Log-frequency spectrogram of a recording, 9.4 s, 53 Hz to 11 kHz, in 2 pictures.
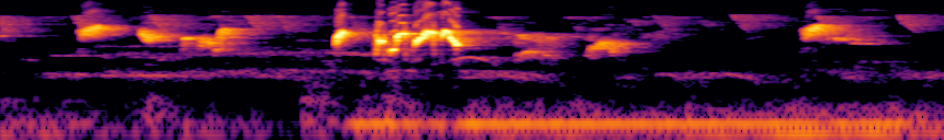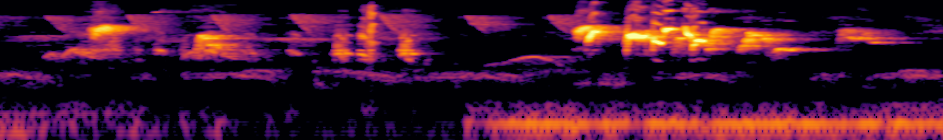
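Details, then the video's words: Burmese-style singing of red-whiskered bulbuls, used to teach young birds. Repeated short bright whistled phrases, some overlapping, with louder bubbly bursts roughly every six seconds and a low hum in places. "นกกรงหัวจุกเพลงถิ่นพม่า 3-4-5-6 เปิดสอนลูกนก"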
